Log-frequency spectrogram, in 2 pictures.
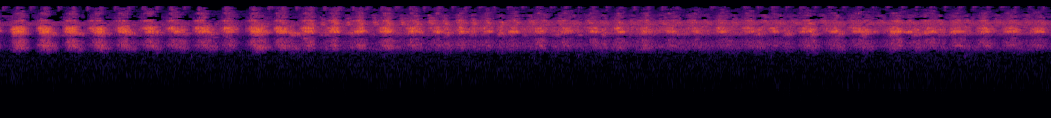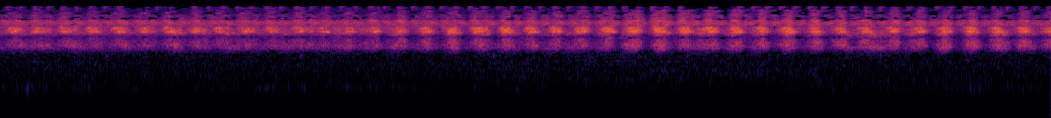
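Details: Cicadas in summer: a dense, high buzzing chorus that pulses steadily about two or three times a second without a break, with no other clear sounds.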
